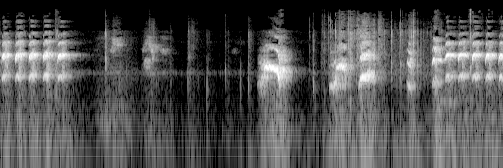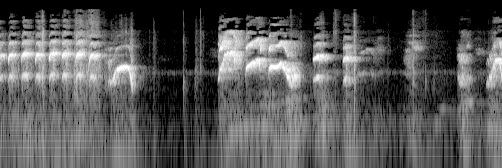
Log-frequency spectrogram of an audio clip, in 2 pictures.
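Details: Cockatiels calling: bursts of harsh, rasping, harmonic chatter, one long buzzing run of rapid repeated notes, then rising and falling squawky whistles separated by short pauses.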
